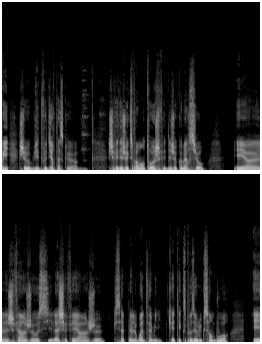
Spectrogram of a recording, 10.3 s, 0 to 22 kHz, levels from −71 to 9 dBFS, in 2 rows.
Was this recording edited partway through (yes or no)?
no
